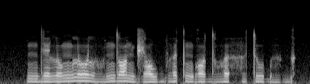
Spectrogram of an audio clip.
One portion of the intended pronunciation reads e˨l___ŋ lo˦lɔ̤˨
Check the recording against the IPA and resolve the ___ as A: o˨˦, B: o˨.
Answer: A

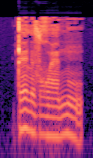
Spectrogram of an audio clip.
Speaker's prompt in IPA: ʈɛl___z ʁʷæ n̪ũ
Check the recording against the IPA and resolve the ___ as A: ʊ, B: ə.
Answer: B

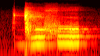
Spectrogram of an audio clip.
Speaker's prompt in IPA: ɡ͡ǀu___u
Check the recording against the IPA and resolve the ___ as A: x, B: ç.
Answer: A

